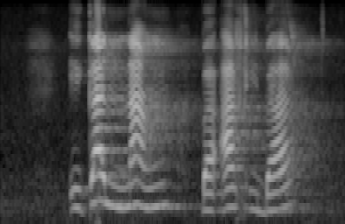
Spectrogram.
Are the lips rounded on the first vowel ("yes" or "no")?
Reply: no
